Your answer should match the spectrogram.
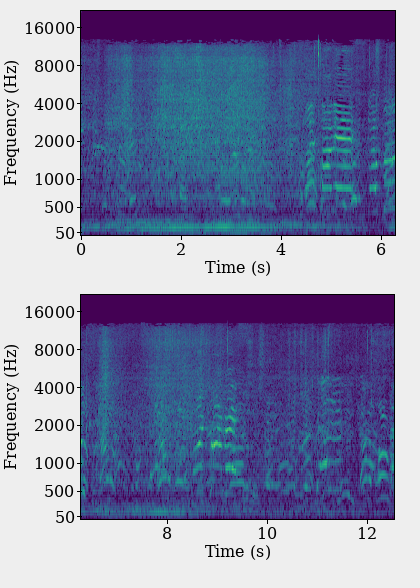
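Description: A motor vehicle driving past, its engine hum growing louder over the first two to three seconds and fading away by about eight seconds, under people talking.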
